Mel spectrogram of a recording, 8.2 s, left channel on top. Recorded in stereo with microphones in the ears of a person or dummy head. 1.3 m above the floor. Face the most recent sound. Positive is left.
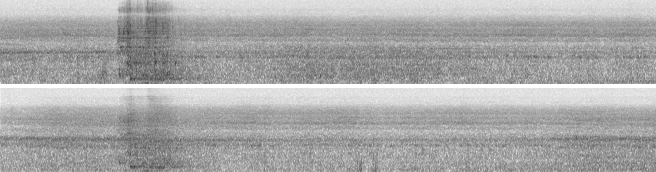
turn(degrees=80)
